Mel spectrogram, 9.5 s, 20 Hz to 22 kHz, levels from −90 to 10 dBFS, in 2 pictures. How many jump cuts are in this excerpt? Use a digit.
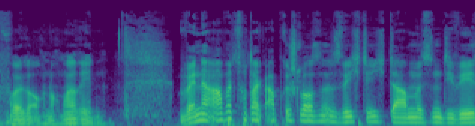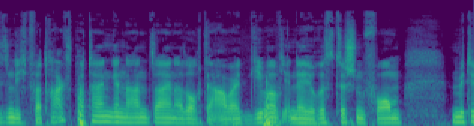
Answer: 3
